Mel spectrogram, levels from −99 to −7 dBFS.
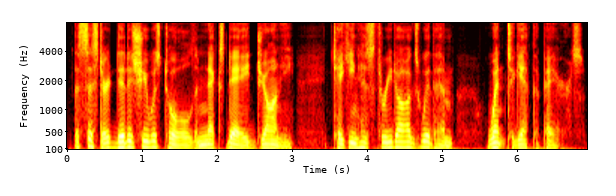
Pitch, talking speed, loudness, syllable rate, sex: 100 Hz, 190 wpm, -20 LUFS, 4.3 syllables/s, male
